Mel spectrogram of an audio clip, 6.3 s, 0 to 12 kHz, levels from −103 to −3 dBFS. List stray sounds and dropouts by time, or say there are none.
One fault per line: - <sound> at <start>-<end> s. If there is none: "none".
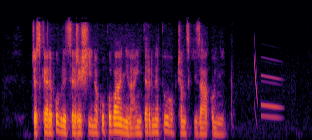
- chirp at 5.1-5.7 s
